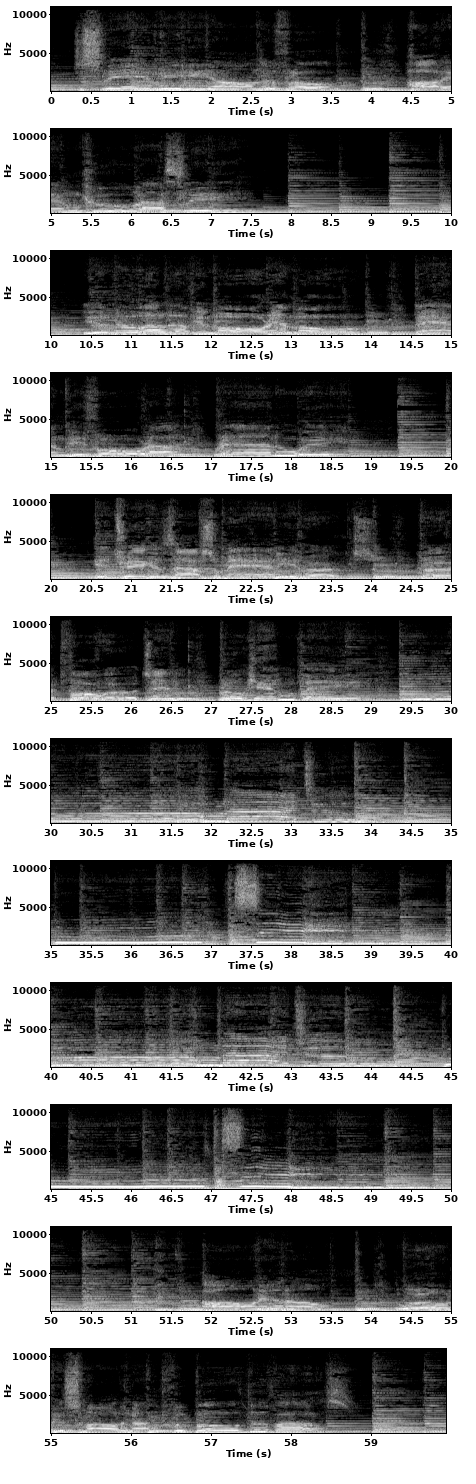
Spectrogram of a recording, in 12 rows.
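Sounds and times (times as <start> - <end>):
man singing: 0.0 - 8.0, 10.1 - 19.2, 20.2 - 59.0
strummed acoustic guitar: 0.0 - 59.9.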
